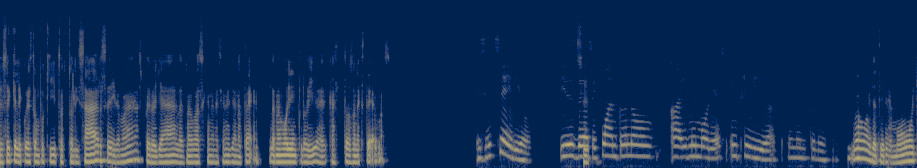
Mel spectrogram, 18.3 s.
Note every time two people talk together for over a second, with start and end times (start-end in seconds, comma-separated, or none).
none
